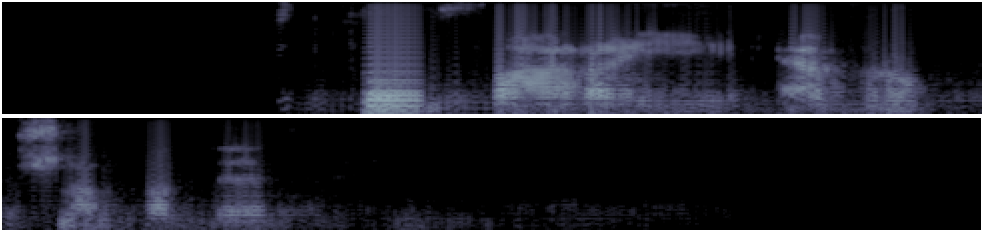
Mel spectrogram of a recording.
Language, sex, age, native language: Icelandic, male, 13, Icelandic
